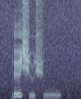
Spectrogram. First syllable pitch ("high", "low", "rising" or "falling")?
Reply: high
